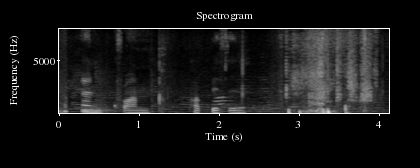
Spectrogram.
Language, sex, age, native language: Icelandic, female, 10, Icelandic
